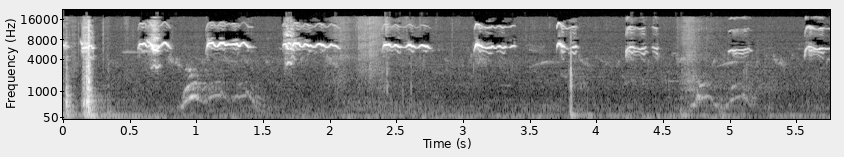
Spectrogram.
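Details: Nestling birds heard inside a mailbox, parents thought to be nearby: short high thin chirps repeated about twice a second, with some lower squeaky notes and a few sharp knocks.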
